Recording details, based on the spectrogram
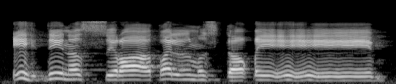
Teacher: اہدے نہیں ہے بلکہ اہدی ہے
